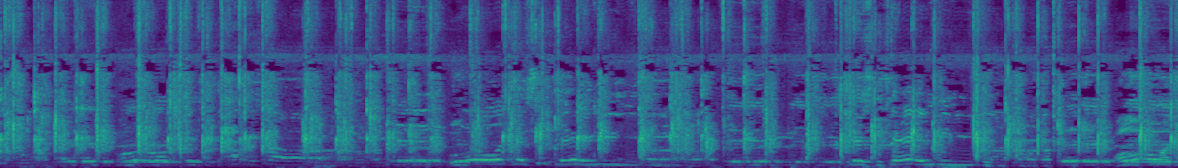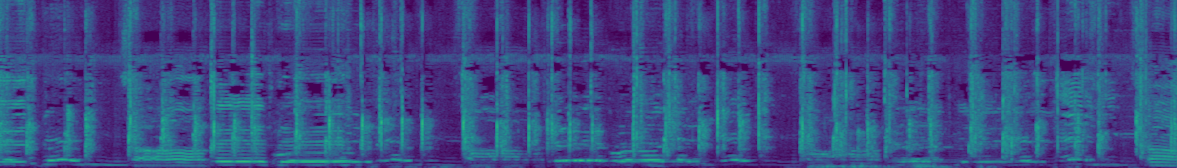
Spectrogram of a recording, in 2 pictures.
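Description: A crowd of women sings loudly together.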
